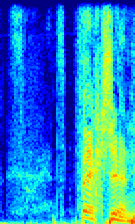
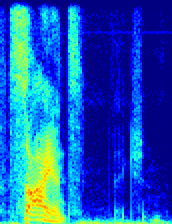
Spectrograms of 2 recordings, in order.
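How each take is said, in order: First: Science held back, FICTION high and loud; stress on fiction. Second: SCIENCE punched loud, fiction dropped to a hush; stress on science. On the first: Saying where it should be, "fiction" shouted high. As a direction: build slowly to a shouted "fiction". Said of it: "where it should be". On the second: Mocking the film's genre balance, "science" loud and "fiction" hushed. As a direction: hit "science" hard, whisper "fiction". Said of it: "this one's kinda like". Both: Shown as a demonstration.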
